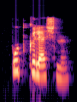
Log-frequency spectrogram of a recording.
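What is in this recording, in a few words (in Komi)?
"путкылясьны", Komi, female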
